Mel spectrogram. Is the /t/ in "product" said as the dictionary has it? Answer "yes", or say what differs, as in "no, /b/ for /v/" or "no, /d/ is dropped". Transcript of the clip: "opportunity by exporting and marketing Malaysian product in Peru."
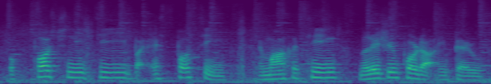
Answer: no, /t/ is dropped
